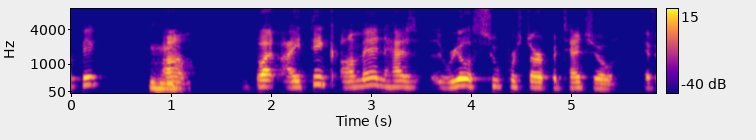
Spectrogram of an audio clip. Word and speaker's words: Amen: By the way, I know I've been pronouncing it wrong the whole time, and I'm gonna get better at it. Someone told me on Twitter that I've been pronouncing it wrong, and I think Jonathan corrected me on a podcast, and I still continued. So I know it's Amen. I believe it's Amen.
